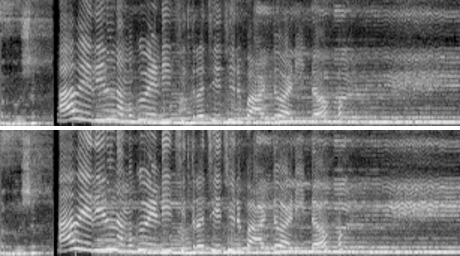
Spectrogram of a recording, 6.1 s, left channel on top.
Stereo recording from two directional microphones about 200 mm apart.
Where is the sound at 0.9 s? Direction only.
15° right (ahead or behind).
